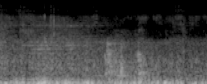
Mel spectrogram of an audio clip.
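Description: Wind rumbling unevenly on the microphone, with a few short faint knocks from work on a fairground waltzer's steel framework.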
